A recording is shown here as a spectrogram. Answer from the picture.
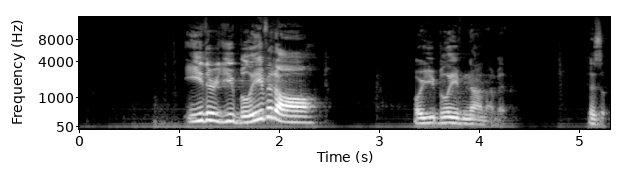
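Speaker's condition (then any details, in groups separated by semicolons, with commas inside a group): No condition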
